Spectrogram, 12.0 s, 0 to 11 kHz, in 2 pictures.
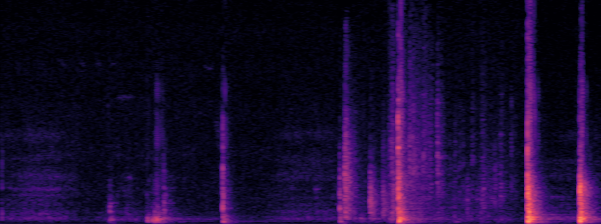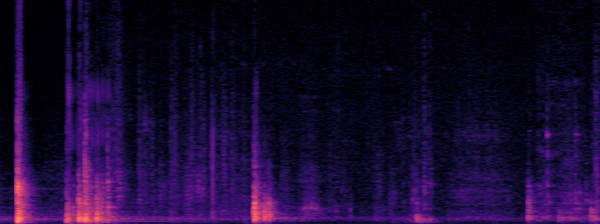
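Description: Wooden mallet striking a center punch to mark the center of a green-wood pipe blank before drilling, along with tools being handled on a wooden board: about a dozen sharp, irregular knocks, the loudest about 4 and 5 seconds in.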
